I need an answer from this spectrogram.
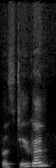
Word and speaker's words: Buzdugan: change maker interviews today I'm joined by Helen buzdugan that's the correct pronunciation isn't it Dugan buzd it is yeah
